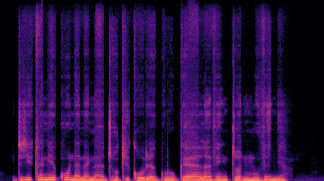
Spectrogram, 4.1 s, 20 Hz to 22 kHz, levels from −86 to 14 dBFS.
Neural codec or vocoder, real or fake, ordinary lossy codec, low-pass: codec, 44.1 kHz, 2.6 kbps, DAC; fake; none; none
